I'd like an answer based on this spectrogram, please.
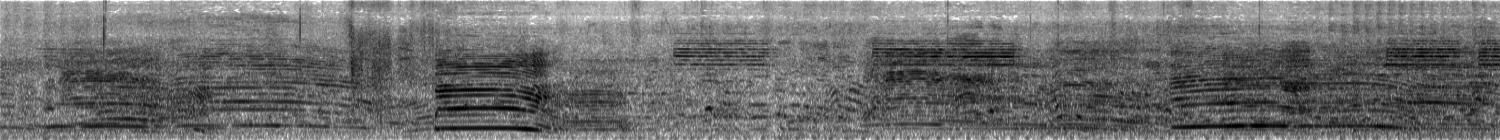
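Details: Large cow at Paranpur cattle market in Gopalganj, giving long, harmonic-rich moos that rise and fall in arched contours, several in succession over steady background music and crowd noise.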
